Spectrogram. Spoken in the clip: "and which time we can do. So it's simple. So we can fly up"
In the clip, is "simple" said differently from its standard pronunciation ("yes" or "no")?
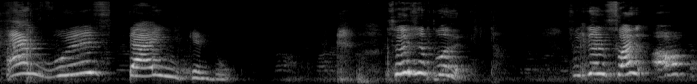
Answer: yes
